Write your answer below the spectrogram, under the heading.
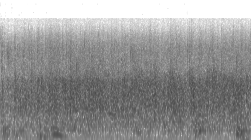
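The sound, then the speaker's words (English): Audience applause welcoming a guitarist: dense, even clapping from a crowd that holds steady for nearly four seconds without a break. “Let's make Paul Reisler real welcome here.”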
